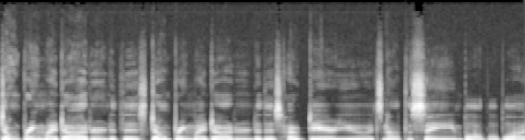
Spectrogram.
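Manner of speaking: normal talking voice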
